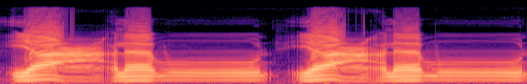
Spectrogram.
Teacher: jangan sampai dibaca dengan ya'lamun dengan hamzah, tapi dengan ain. Kemudian lafal mun ada mad arid disukun.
